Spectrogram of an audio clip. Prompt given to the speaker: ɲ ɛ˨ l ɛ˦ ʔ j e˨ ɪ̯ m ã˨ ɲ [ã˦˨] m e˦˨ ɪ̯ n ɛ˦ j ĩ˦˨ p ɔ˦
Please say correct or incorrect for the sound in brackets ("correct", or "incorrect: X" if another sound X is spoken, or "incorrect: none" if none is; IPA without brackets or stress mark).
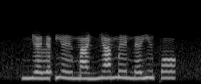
incorrect: ã˦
